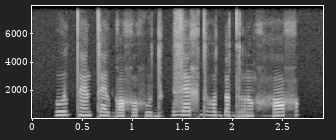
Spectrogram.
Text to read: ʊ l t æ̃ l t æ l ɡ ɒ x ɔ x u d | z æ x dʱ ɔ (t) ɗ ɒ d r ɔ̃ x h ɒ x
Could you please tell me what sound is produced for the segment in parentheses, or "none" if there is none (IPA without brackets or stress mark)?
d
